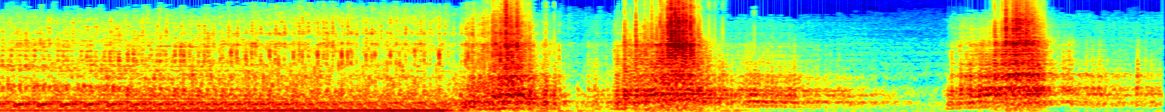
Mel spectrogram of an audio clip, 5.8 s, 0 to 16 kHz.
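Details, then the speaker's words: 2017 Ford Mustang GT Premium, 5.0 L Coyote V8 about 435 hp, wrecked front end, with hidden mods, heard from behind: deep loud even burble, then three sharp revs climbing and falling cleanly, loud exhaust; normal start and rev. "Oh my god, it sounds so mean."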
